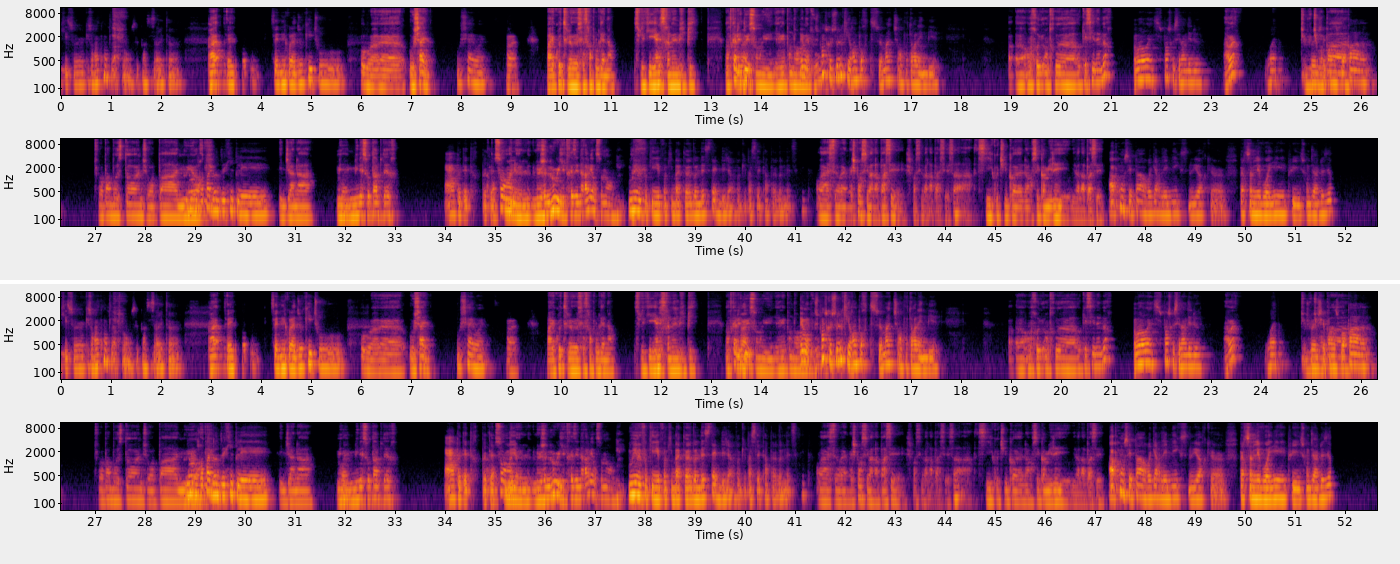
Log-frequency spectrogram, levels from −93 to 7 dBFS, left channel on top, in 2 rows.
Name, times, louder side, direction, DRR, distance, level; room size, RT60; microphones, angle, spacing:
voice 1, 0.0-2.4 3.3-4.0 4.2-5.7 7.9-8.6 11.9-12.1 13.6-13.8 14.8-17.6 21.5-22.9 24.1-24.5 24.8-26.3 28.8-30.6 31.9-32.2 34.0-35.5 37.4-41.2 44.2-44.5 47.3-51.7, right 3 dB, 35° right, 0.3 m, -23 dB
voice 2, 2.9-3.3 6.0-7.4 8.9-9.1 9.7-11.1 11.5-15.2 18.9-21.0 23.3-23.6 24.8-25.8 27.1-29.2 30.7-31.4 31.8-33.0 34.9-37.8 41.4-47.2, left 4 dB, 80° left, 0.7 m, -24 dB
3.2 x 2.0 x 2.9 m
head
